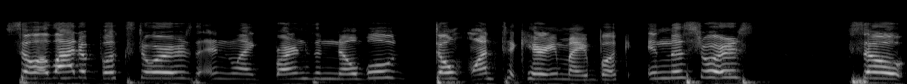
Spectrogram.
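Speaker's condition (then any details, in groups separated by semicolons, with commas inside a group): Spastic quadriplegic cerebral palsy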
